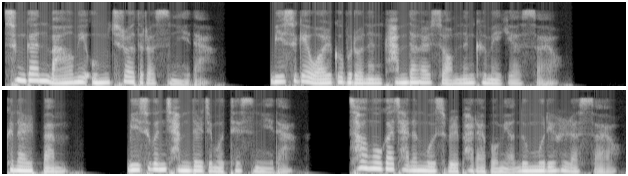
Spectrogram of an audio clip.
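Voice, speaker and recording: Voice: mid-range voice, big pitch swings, fairly quick, dark tone, dry recording, highs cut off. A narrator telling a scripted dramatic life story in an earnest way, posing rhetorical questions.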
